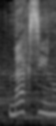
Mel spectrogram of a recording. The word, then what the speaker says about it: Maxine: Maxine rhymes with queen after all and dearest.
